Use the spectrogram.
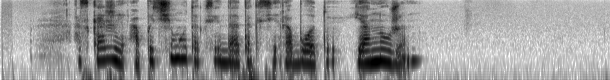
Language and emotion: Russian, neutral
